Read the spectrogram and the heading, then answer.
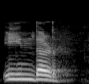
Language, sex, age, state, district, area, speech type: Sindhi, female, 30-45, Gujarat, Surat, urban, read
